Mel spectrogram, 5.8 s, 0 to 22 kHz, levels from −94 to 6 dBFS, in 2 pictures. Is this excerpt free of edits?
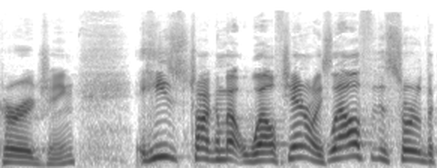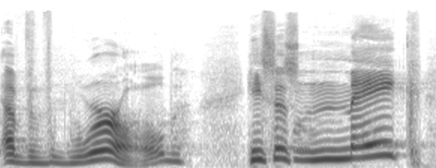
no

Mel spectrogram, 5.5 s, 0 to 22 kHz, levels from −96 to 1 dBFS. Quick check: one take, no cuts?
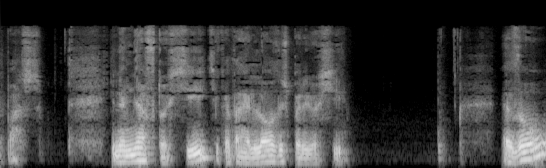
no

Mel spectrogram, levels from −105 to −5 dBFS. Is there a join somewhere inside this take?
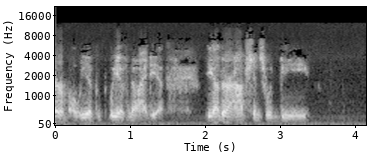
no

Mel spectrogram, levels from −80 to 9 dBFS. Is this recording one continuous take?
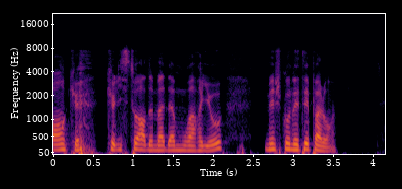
no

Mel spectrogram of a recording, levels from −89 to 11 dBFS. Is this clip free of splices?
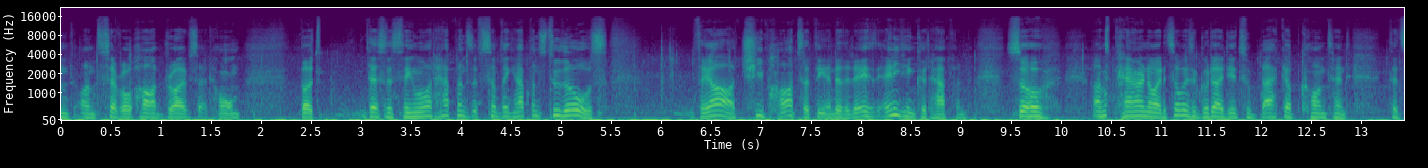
no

